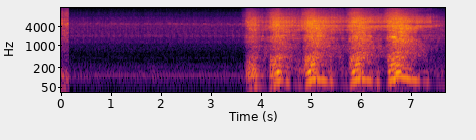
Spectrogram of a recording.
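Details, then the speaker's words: Classic Mini just fitted with a larger carburettor replacing the HIF44 SU, first start with settings untouched: quiet idle then five quick uneven blips with soft lazy pickup; running quite rich, later leaned off and idle adjusted. "It was running quite rich, so I've leaned it off slightly, adjusted the idle, and it's uh running beautiful, as you can hear."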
